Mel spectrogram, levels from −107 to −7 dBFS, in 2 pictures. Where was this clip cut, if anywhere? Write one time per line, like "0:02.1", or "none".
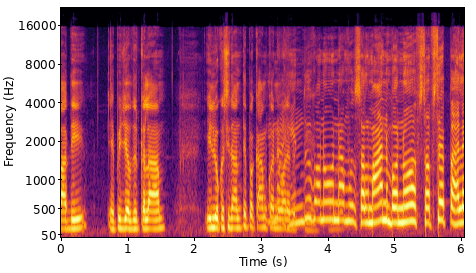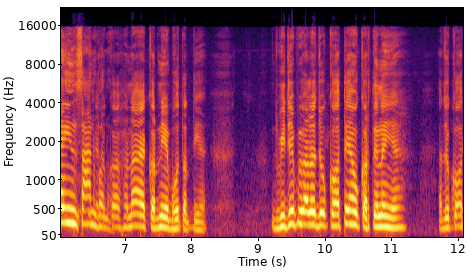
0:03.5
0:07.0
